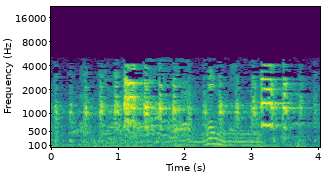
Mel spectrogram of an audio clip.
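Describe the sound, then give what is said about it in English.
Busy clucking from a hen being held, with repeated short squawky bursts and a brief rising crow-like call in the middle, in fog, over slight background noise. “Min, hold this chicken.”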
